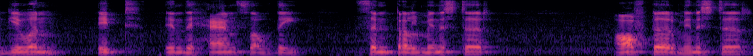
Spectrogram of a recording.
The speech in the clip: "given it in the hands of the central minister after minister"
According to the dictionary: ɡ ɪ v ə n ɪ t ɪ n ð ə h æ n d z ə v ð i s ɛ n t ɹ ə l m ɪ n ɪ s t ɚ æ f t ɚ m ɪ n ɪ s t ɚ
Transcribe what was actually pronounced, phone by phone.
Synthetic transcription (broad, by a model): ɡ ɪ v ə n ɪ t ɪ n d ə h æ n d s ə v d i s ɛ n t ɹ ə l m ɪ n ɪ s t ɚ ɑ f t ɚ m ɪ n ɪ s t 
